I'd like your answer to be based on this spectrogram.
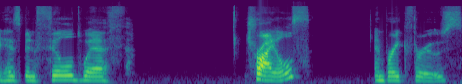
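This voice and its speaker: Speaking at a very slow pace, a woman has a bright, sharp tone, a medium pitch and a monotone, flat intonation. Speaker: entrepreneur and live streamer. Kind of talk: live stream monologue. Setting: live stream.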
